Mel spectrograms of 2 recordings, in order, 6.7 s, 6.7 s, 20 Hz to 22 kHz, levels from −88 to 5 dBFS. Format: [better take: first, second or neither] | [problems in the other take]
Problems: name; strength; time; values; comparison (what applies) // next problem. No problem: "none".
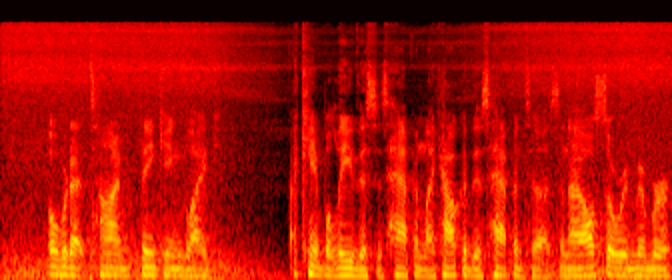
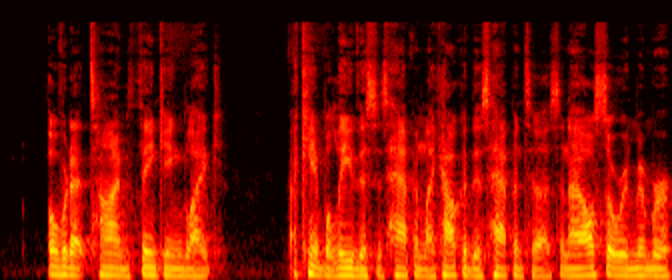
second | hiss; loud; throughout; 8 dB below the speech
